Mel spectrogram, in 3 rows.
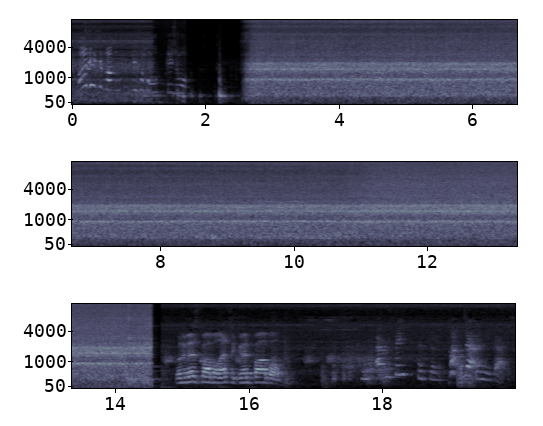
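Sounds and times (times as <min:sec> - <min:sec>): hiss: 0:00.0 - 0:01.3, 0:02.6 - 0:14.6, 0:15.9 - 0:20.0
motor whirring and whining: 0:02.6 - 0:14.6.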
